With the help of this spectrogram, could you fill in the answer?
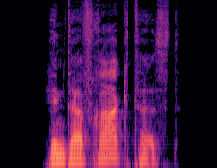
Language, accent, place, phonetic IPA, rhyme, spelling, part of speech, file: German, Germany, Berlin, [hɪntɐˈfʁaːktəst], -aːktəst, hinterfragtest, verb, De-hinterfragtest.ogg
- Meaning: inflection of hinterfragen: 1. second-person singular preterite 2. second-person singular subjunctive II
